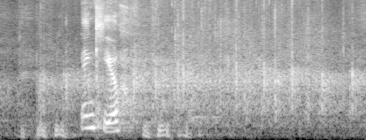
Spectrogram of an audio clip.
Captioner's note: applause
